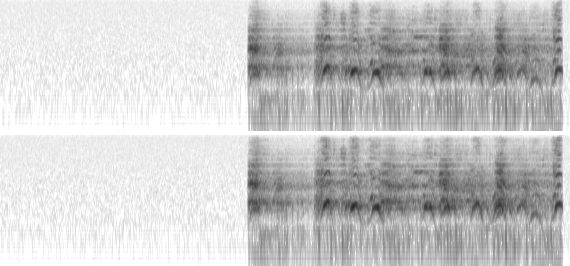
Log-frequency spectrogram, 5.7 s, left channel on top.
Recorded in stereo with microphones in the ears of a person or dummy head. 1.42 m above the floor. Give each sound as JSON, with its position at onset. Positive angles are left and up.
{"t": 2.5, "sound": "a dog barking", "side_deg": -5}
